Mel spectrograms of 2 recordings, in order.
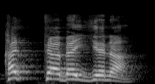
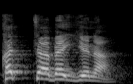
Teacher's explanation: You no longer pronounce the del. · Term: Idgham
